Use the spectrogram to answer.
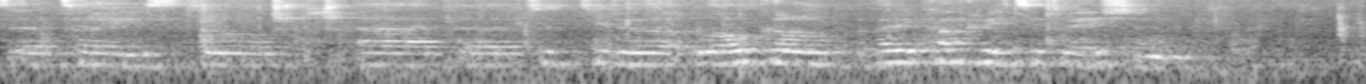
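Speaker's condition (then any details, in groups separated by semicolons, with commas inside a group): No condition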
